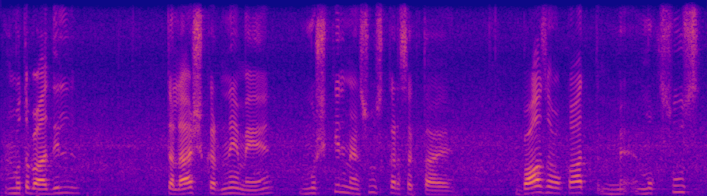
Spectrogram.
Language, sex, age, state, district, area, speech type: Urdu, male, 30-45, Delhi, North West Delhi, urban, spontaneous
